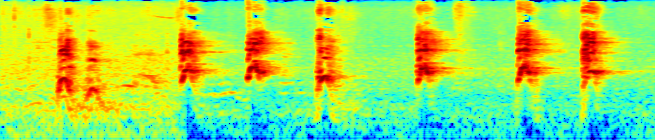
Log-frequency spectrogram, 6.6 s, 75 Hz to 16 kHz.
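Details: Samoyed barking during a spell of serious playtime, in a home where cats and dogs mingle; about eight sharp, bright barks, first a quick pair, then single barks roughly every 0.7 to 1 second, each with a ringing tail.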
